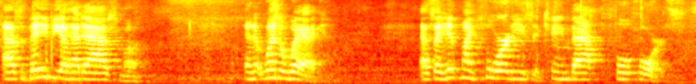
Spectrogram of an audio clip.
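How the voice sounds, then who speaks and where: A woman speaks at a fairly slow pace with a fairly high pitch and ordinary pitch variation, with audible room echo and noticeable background noise. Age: 70s. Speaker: patient with COPD. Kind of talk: testimony.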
